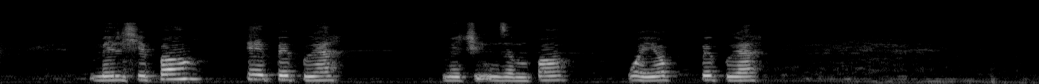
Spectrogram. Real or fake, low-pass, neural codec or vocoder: real; 7.2 kHz; none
